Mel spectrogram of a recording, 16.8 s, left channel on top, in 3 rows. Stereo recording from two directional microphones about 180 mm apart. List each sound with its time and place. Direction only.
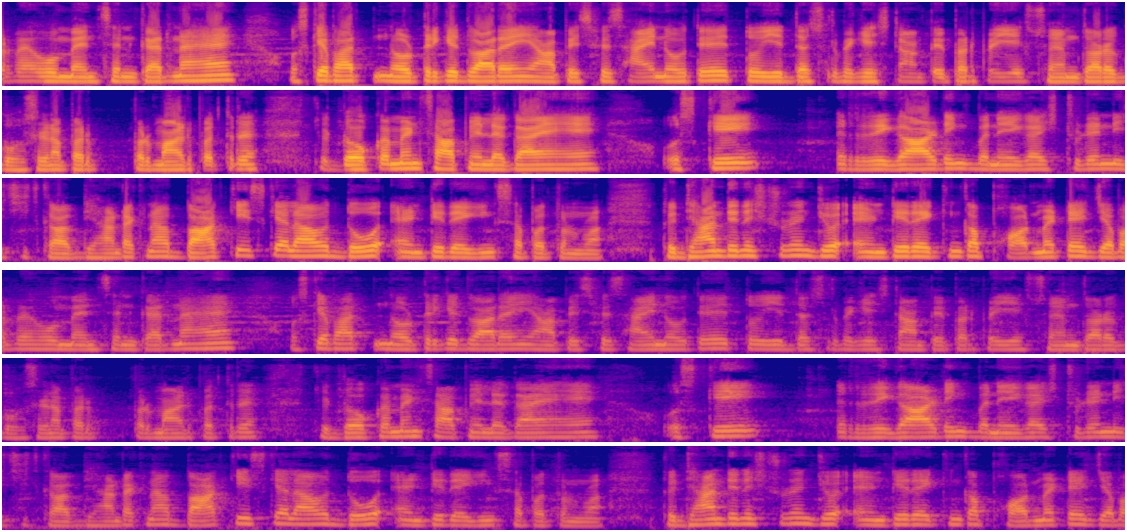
0.0 s speech: 50° left (ahead or behind)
